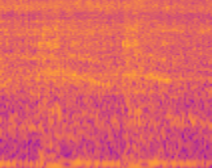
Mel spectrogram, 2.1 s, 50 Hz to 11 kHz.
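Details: Hero Passion Pro 110cc single after head gasket failure repair with new block, light throttle blips only while running in; steady burble, the earlier popping leak on acceleration is gone. Normal revving.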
